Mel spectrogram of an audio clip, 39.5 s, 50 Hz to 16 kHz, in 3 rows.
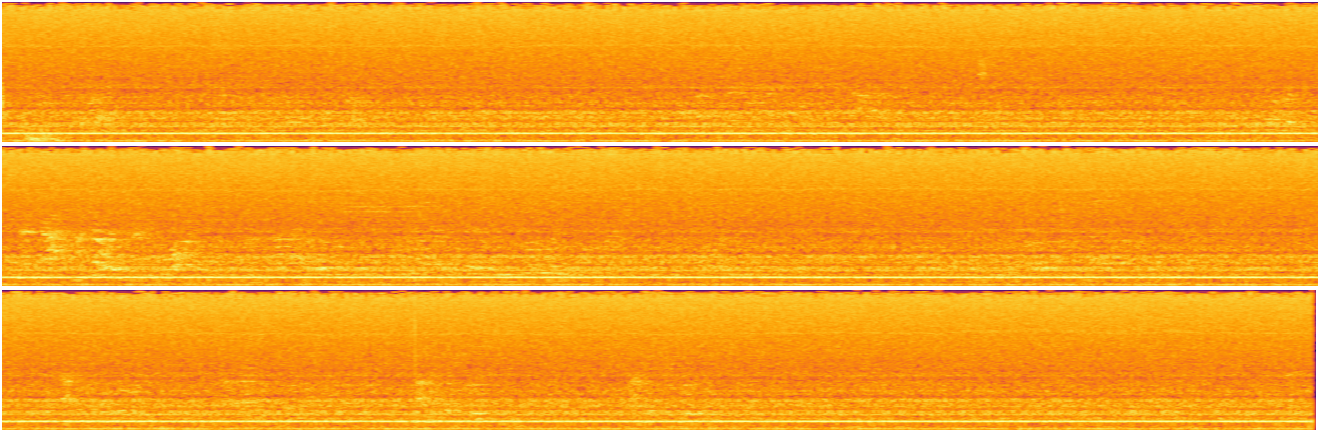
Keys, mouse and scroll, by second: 12.0 click, 26.4 click, 32.6 scroll up 1, 33.2 ctrl+Num_Lock, 33.5 ctrl+KP_0, 34.2 click.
